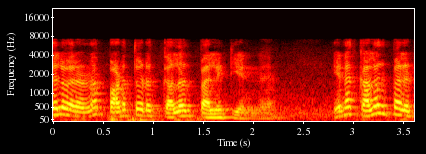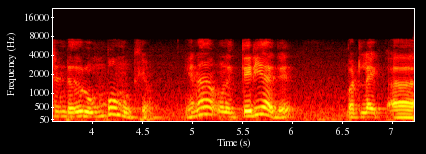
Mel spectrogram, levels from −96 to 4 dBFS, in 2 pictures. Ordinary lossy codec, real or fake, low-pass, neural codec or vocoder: none; fake; 7.2 kHz; vocoder, 44.1 kHz, 128 mel bands, Pupu-Vocoder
